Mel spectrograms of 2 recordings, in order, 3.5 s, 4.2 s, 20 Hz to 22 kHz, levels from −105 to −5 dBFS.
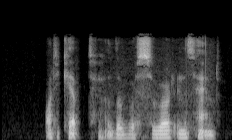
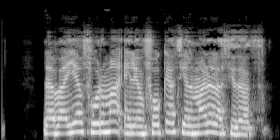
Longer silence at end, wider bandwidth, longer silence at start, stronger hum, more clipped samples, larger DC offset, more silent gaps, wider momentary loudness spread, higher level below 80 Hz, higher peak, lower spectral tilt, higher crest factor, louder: about the same, 0.25 s vs 0.25 s; second, 8.2 kHz vs 9.6 kHz; about the same, 0.7 s vs 0.65 s; neither; neither; neither; neither; first, 11 LU vs 7 LU; about the same, -62 dBFS vs -60 dBFS; second, -10 dBFS vs -4 dBFS; about the same, -4.5 dB/octave vs -3.5 dB/octave; first, 20 dB vs 14 dB; second, -29 LUFS vs -17 LUFS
